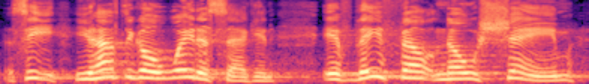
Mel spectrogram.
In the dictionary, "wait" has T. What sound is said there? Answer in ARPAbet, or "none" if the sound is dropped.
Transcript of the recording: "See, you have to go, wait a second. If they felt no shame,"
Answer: T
